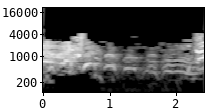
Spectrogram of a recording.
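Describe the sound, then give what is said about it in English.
A dog barks and yips in a quick, unbroken string of short, high, whiny cries while chewing up a hat, fairly loud, with no one talking. “He chewed up all my cigars. And look, my new hat. He's eating my hat. Stop it, you dog.”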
